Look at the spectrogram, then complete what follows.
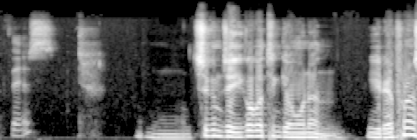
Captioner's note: speaking korean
